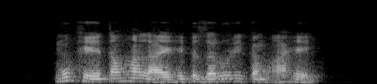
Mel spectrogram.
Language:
Sindhi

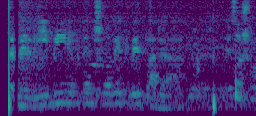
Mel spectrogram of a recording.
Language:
Czech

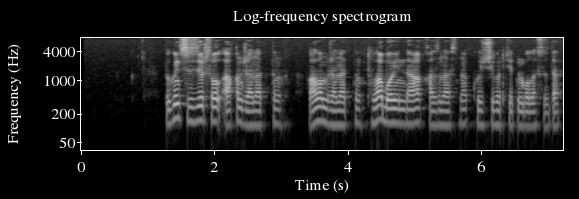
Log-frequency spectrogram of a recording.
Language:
Kazakh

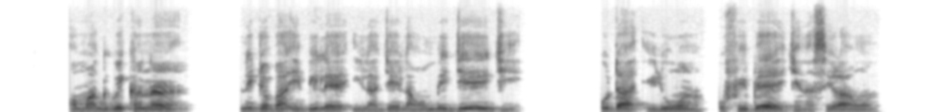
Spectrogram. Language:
Yoruba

